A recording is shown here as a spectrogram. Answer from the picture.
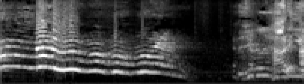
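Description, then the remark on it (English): A dog lets out a long, wavering howl that slides downward, then after a short pause gives a second warbling, up-and-down yowl, loud, almost like it's trying to talk. “I quoted the dog. I quoted him properly.”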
